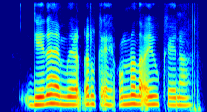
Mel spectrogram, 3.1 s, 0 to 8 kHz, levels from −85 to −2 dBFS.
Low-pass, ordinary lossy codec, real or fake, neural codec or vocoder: 7.2 kHz; none; fake; codec, 16 kHz, 6 kbps, DAC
